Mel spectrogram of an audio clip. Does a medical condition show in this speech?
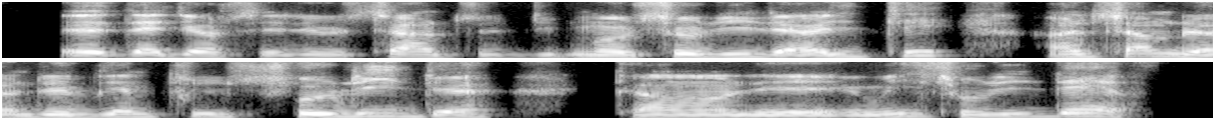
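Yes: cerebral palsy.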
